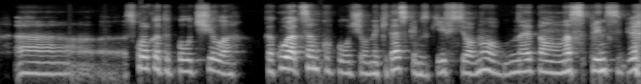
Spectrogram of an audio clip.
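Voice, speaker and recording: A woman's medium-pitched voice at a moderate pace, with fairly even intonation, on a very clean recording with a silent background. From Yakutia, Russia. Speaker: translator and cultural envoy. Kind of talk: interview. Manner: halting, many fillers.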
